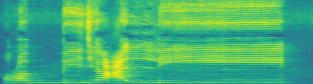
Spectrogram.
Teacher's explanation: یہ ساکن لام اور مشدد لام اکٹھی آ رہی ہیں. اب ساکن لام جو ہے وہ مرج ہو جائے گی مشدد لام کے اندر، اور یہ جو ادغام ہے یہ ادغام مثلین کہلاتا ہے.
